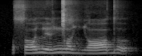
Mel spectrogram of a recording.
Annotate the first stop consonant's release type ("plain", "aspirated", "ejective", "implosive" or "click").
click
